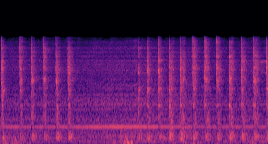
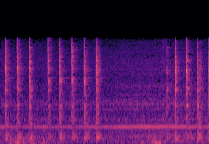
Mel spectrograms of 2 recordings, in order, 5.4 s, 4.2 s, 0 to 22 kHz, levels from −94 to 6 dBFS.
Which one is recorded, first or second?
second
